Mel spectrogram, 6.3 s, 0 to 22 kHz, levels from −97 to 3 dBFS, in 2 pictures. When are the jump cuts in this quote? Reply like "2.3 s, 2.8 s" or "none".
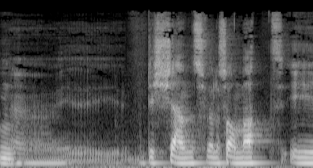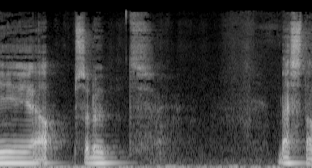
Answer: none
